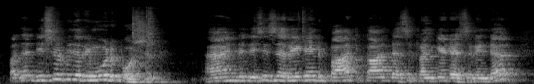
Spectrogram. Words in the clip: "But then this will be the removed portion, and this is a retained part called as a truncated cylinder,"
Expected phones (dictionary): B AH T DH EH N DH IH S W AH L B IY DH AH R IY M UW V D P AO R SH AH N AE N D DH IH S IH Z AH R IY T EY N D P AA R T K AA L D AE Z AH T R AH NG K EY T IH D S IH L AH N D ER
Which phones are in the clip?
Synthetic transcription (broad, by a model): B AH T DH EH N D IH S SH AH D B IY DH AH R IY M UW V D P AO R SH AH N AE N D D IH S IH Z AH R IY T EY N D P AA R T K AA L D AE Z AH T R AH NG K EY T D S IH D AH N D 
